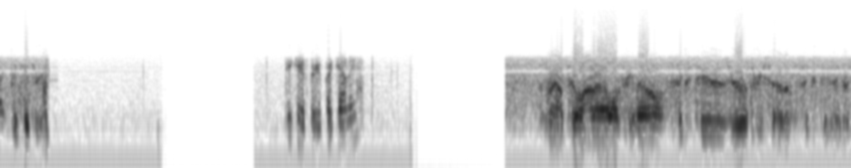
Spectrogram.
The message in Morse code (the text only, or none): none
